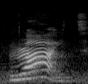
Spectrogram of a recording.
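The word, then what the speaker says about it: right: ذاتس رايت هذا صحيح خلي بالك الجي والاتش ما تنطقها سايلنت رايت رايت وات الس يعني لما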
